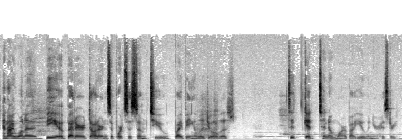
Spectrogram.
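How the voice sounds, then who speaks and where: A young woman asking her mother personal questions, slow and hesitant in an earnest way. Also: mid-range voice, flat delivery, gravelly, soft background music. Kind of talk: personal conversation.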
